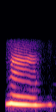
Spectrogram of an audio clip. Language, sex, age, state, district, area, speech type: Bengali, female, 30-45, West Bengal, Dakshin Dinajpur, rural, conversation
